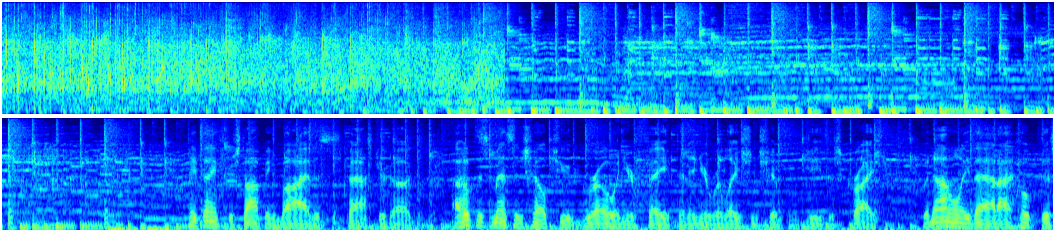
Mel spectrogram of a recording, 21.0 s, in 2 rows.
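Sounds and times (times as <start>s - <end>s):
crowd clapping: 0.0s - 5.2s
music with sharp percussive hits and sustained tones: 3.5s - 15.5s
speech: 12.4s - 21.0s.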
